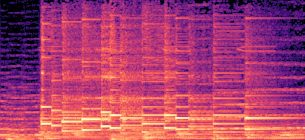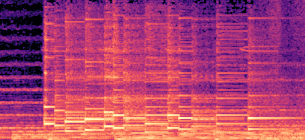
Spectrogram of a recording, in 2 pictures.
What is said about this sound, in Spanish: Sí, escuché el teléfono.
